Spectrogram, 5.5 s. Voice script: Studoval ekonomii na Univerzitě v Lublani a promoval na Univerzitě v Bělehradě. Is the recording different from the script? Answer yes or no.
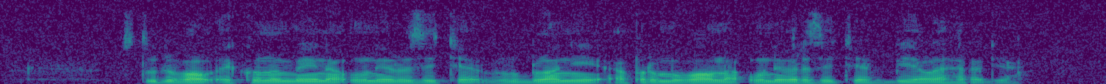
no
